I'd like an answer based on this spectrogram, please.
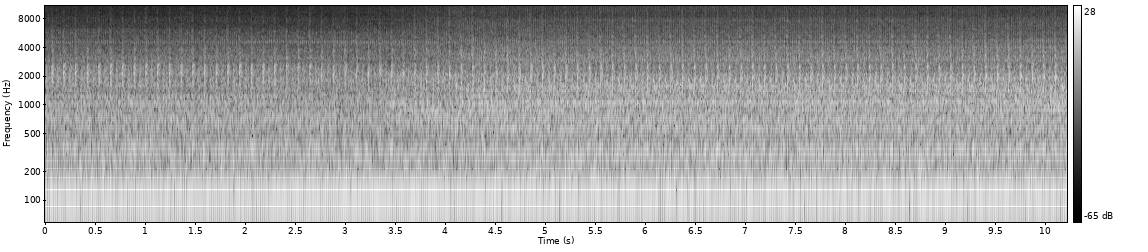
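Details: Perkins T6.354 M diesel at idle with a steady, even knock about three times a second riding on the low engine rumble.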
